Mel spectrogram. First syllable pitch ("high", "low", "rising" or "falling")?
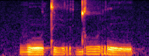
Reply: low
